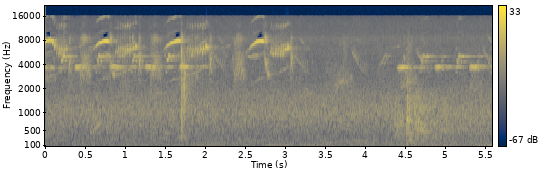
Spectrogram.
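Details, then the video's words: Three common starlings singing as a trio: loud slurred whistles that drop in pitch, mixed with thin high notes and brief clicks, over steady broadband background hiss. "Скворцы музыкальное трио"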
